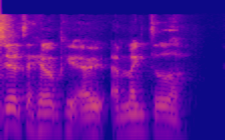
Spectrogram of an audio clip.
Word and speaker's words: amygdala: rest of the song Simon saying amagdala. He's pronouncing it amdala. Yeah. And he's he's genuinely like scared that people think that he thinks that's how you pronounce it. He had he had to make sure that everyone knows he knows it's Amydala.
